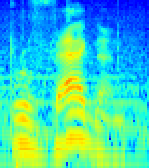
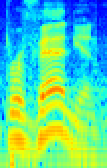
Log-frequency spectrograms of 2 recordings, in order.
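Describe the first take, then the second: First: The G in the name is pronounced. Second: The G in the name is silent.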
